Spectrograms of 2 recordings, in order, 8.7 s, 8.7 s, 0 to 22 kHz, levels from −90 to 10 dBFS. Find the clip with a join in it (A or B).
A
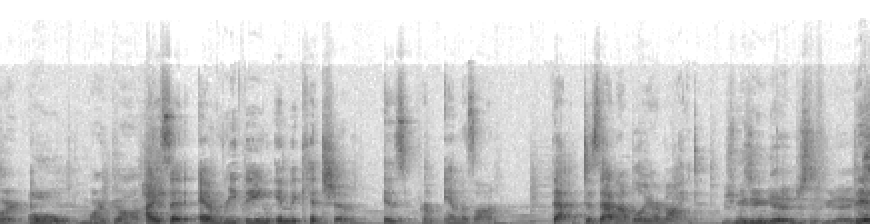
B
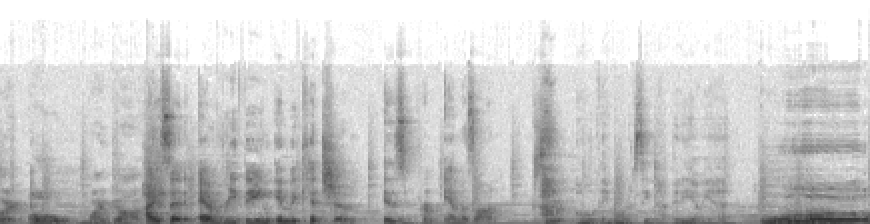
B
